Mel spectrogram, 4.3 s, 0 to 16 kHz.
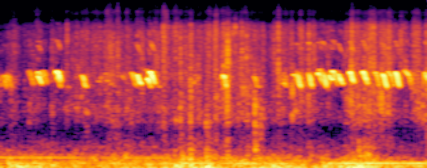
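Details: Group of 10-day-old broiler chicks chirping in lively bursts of sharp, high, repeated cheeps, thick clusters at the start and again at the end, over a low hum.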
